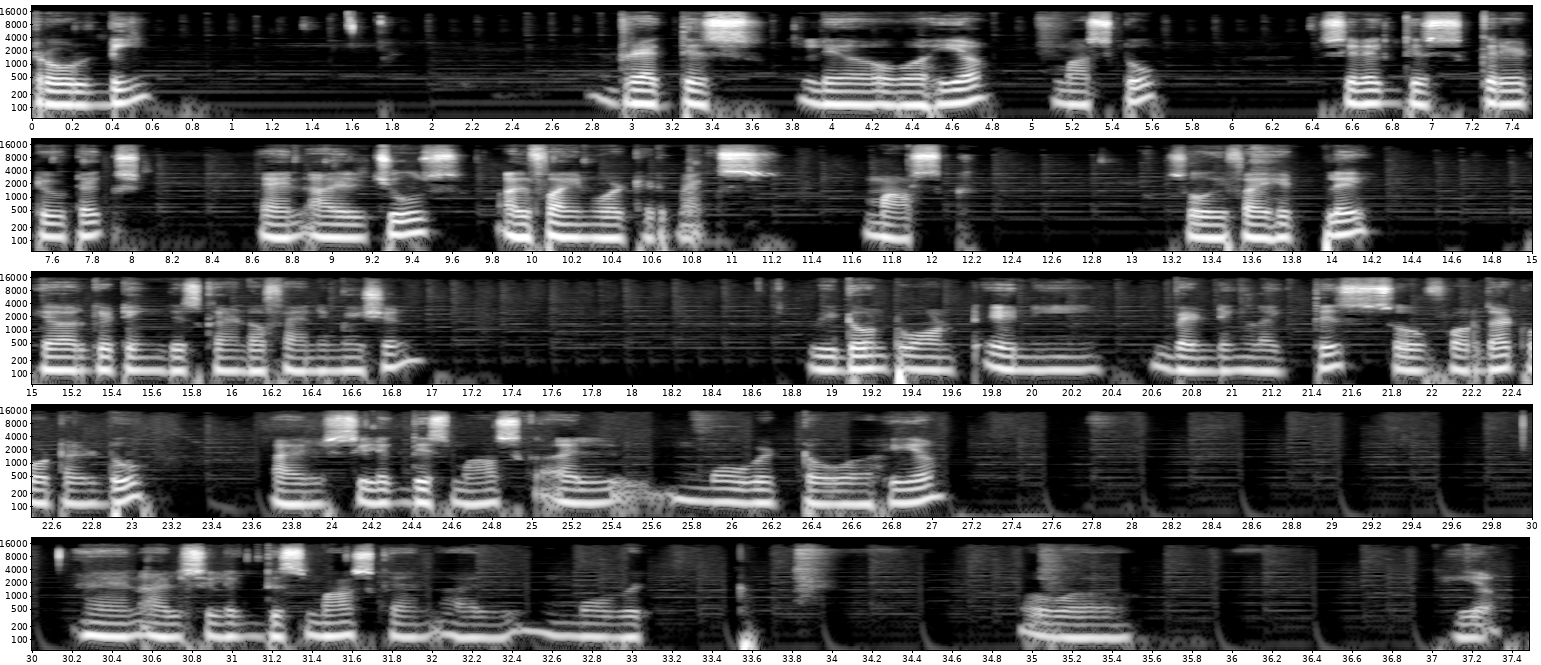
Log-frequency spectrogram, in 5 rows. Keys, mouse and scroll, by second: 0.3 ctrl+d, 1.3-5.7 drag, 6.3 click, 12.9 space, 16.5 click, 18.1-18.4 alt+scroll up 1, 19.6-20.1 alt+scroll up 1, 21.9 j, 24.1 click, 25.2 Left, 27.7 Right, 29.3 Left, 31.1 click, 31.8 Right, 33.5 Left, 35.6 Right.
